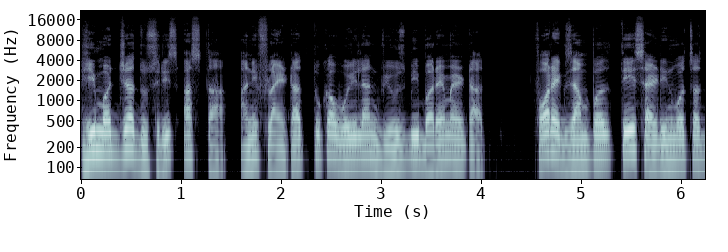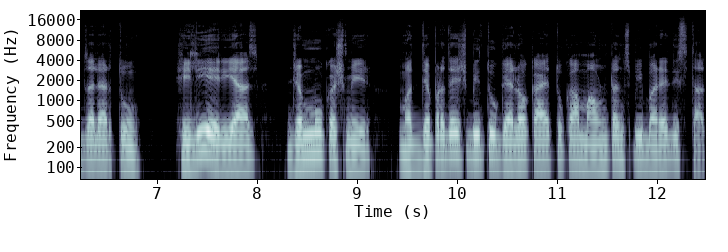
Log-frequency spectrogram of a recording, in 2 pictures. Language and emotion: Goan Konkani, neutral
